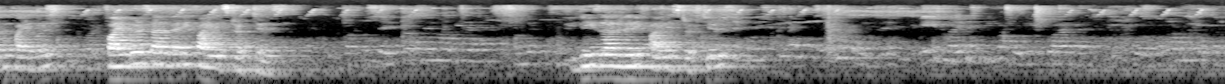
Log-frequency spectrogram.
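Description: A young man speaks calmly and clearly nearby.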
